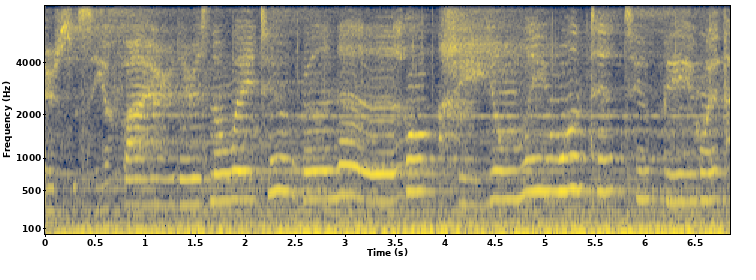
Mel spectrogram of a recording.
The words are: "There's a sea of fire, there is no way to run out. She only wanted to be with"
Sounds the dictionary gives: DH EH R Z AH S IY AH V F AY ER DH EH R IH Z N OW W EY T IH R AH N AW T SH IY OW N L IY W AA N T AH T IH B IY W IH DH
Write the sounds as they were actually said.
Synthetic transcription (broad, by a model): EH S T AH S IY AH F AY ER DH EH R IH Z N OW W EY T IH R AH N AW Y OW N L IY W AA N T AH T IH B IY W IH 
